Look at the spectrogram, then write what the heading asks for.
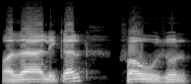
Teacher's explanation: واو ساکن سے پہلے زبر ہے، واو لین ہے، بغیر کھینچ کے پڑھیں گے، زا میں سیٹی کی آواز پیدا کریں گے۔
